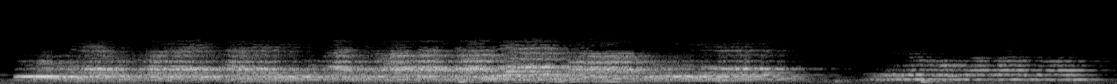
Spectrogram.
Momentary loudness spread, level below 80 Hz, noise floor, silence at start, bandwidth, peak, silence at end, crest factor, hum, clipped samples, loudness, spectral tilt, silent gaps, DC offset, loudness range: 11 LU; -56 dBFS; -47 dBFS; 0.1 s; 3.2 kHz; -8 dBFS; 0.15 s; 14 dB; none; under 0.1%; -22 LUFS; -11.5 dB/octave; none; under 0.1%; 7 LU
